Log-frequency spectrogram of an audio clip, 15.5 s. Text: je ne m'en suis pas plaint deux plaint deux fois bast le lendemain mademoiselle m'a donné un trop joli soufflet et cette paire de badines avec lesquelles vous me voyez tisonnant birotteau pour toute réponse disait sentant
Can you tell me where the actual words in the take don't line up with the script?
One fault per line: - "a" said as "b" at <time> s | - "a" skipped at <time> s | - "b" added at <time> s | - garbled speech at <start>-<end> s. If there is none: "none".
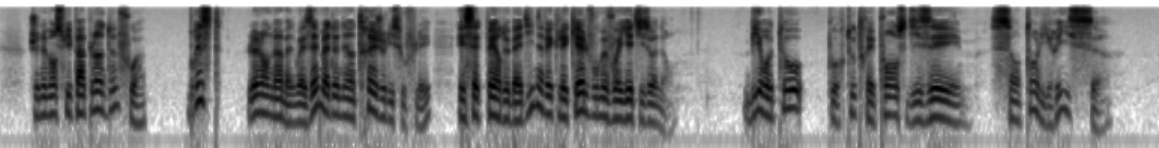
- "plaint deux" skipped at 1.6 s
- "trop" said as "très" at 4.7 s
